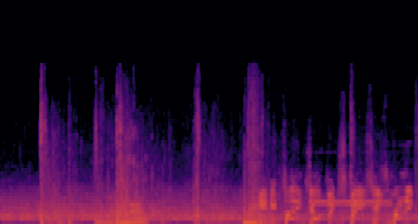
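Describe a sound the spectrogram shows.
Players crash together in a tackle with heavy thuds.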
